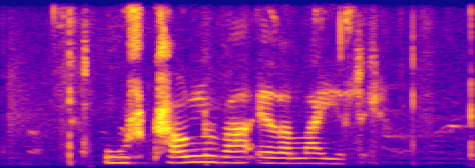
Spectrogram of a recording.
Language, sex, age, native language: Icelandic, female, 9, Icelandic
